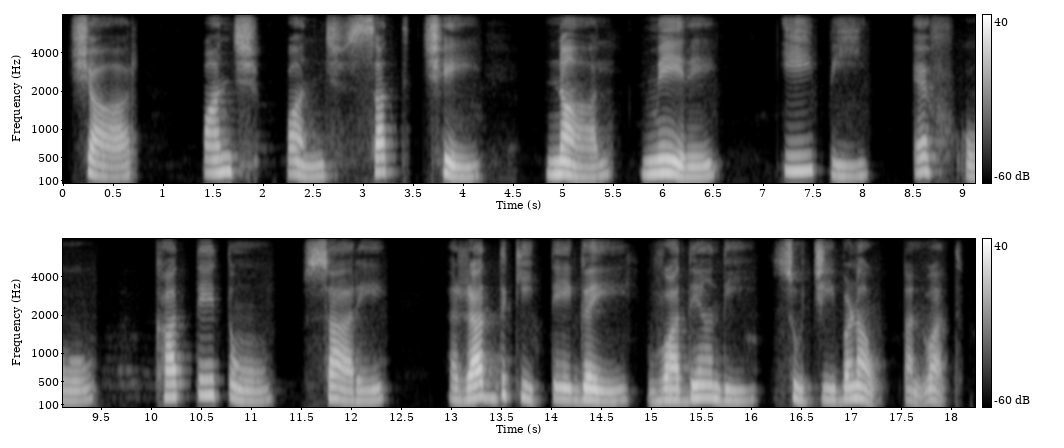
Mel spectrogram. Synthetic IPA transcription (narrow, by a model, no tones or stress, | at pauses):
t͡ʃaːɾ | pəɲd͡ʒ | pəɲd͡ʒsət̪t͡ʃʰeː | naːl | meːɾeː | iːpiː | ɛfʰoː | kʰaːt̪ːeːt̪õː | saːɾeː | ɾəd̪kiːt̪eːɡəeːʋaːd̪jãːd̪iː | suːt͡ʃiːbəɽ̃aːo̰ːt̪ənʋaːd̪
